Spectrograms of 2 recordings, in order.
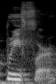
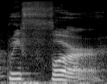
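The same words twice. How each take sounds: First: The stress is on the first syllable. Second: The stress is on the second syllable. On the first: The speaker calls it wrong. "Você não fala prefer" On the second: The speaker calls it right. "você fala prefer"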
